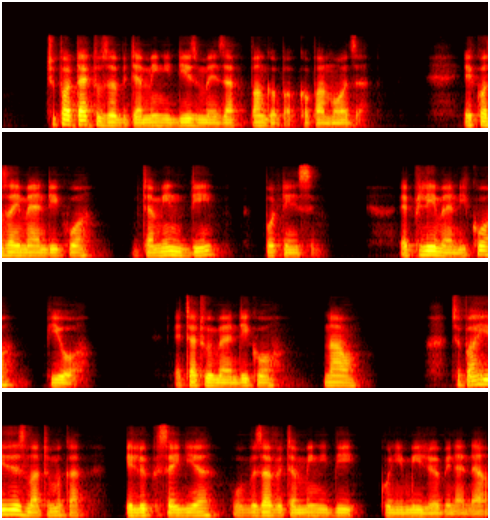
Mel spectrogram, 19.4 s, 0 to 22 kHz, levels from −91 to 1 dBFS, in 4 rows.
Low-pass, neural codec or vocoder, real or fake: 7.2 kHz; codec, 16 kHz, 0.2 kbps, FocalCodec; fake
